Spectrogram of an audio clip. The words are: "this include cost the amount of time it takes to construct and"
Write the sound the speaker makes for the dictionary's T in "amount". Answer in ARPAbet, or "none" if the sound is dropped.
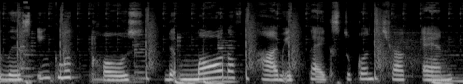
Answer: none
